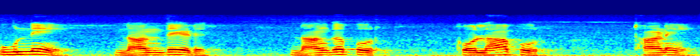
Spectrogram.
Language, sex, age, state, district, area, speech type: Sindhi, male, 30-45, Maharashtra, Thane, urban, spontaneous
